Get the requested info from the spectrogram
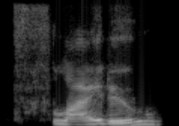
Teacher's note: we can change it into a flap D in this situation because that vowel sound is before it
